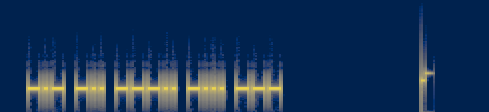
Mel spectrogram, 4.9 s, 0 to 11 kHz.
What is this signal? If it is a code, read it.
Morse code, heard as a keyed tone, about 32 wpm, 700 Hz. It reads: KD8BO
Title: USA Call Signs - 5 Characters - 4x Character Spacing - 30wpm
